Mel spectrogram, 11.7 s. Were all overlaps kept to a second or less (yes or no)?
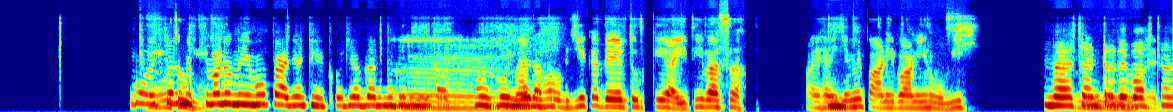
no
